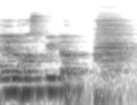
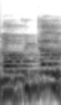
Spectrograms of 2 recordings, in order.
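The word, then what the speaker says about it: L'Hôpital: यह एल हॉस्पिटल नहीं है, यह इसका हम लोग उच्चारण लॉपिटल करते हैं। यहाँ लॉपिटल है, जैसे अंग्रेजी में हम लोग लिखते हैं कनाइफ, और इसमें इसको पढ़ते हैं हम लोग नाइफ। उसी तरह से यहाँ के साइलेंट हो जाता है।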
